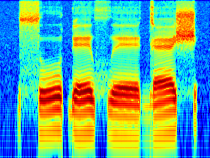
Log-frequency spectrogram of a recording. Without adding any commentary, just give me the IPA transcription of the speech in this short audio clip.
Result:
s o ɗ ɛ xʷ ɛː ɡ æ ʃ

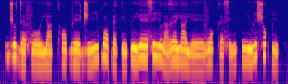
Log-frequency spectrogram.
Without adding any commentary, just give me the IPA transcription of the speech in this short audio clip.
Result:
d͡ʒ ʊ˦ d ɛ˨ f oː˨ j a˨ tʰ ɔ˨ b eː˨ d͡ʒ iː˨˦ ɓ ɔ˦ ɓ ɛ˨ t ĩ˨ p ĩ˦ j eː˦ s iː˦ l a˨ ɣ ɛ˦ j a˦ j eː˨ v ɔ˦ k ɛ˨ s i˨˦ | ŋ ĩ˨ β i˦ ʃ ɔ˦ k͡p i˨

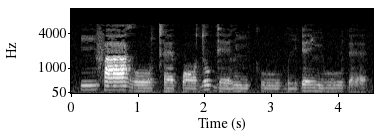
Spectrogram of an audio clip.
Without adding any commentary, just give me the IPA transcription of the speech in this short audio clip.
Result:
i˦ f aː˦ ɣ oː˨ tʰ ɛ˨ p ɔ˨ d ʊ˦ ɡ e˨ l ĩ˨ kʰ uː˨ ɡʷ i˨ ɗ e˦ ɲ uː˦ ɗ ɛ˨

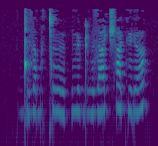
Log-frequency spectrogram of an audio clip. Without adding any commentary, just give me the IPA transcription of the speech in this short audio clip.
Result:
ɡ͡ǃ ɪ z ɐ b œ ǀ ø | lʲ œ ɭ ɖʱ ɪ z a t͡ʃʰ a kʲ œ ɾʲ ɐ

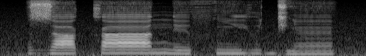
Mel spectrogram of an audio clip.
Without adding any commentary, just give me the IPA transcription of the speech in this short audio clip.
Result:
z a˧ k aː˦ n e˦ f ĩ˦ j ɨ˦ d͡ʒ ɛ̃˧

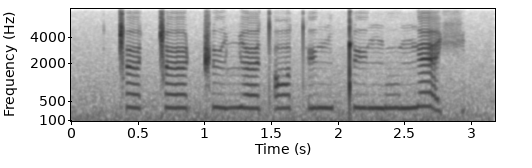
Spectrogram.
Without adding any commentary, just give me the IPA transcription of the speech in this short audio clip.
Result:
ǀ œ ǀ œ ǁ ʉ ʎ œ tʼ ɔ tʼ y ŋ ǃ y ŋ u ŋ ɛ ç

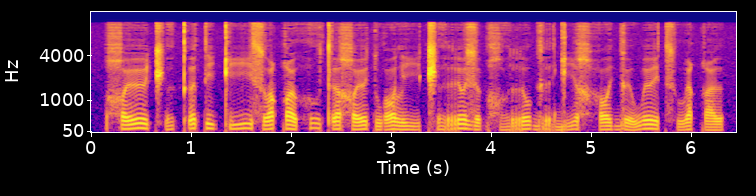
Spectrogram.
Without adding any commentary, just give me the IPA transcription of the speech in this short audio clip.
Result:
χ øː˩˧˩ t͡ʃʼ ə̤˩˧˩ kʼ ə˥˧ t i˧˩˧ kʼ iː˩˧˩ s o˩˧˩ q u˧˩˧ h o̤˥˧ tʼ ə˧ χ øː˩˧˩ t w ɔ˩˧˩ l iː˧˩˧ t͡ʃʼ ə̤˧˩˧ r ɵ˥˧ z ɵ˩˧˩ ɡ χ o̤˩˧˩ r o˥˧ ɡ ə̤˧ r ɡ iː˩˧˩ χ h ɔ˧ ɪ̯ ɡ ø˧˩˧ w ø˥˧ ɪ̯ t͡sʰ u˩˧˩ ɪ̯ q ə˧

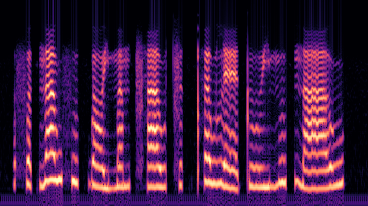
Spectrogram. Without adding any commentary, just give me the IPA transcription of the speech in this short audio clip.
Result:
f ɐ˨ k̚ n̪ aː˥ w f uː˨ k̚ l ɔː˨˩ j m ɐ˨˧ m t͡sʰ aː˨ w t͡s ʊ˨˥ k̚ pʰ ɐ˥ w l ɛː˨˩ t̪ uː˨ j m uː˥ p̚ n̪ aː˨˥ w

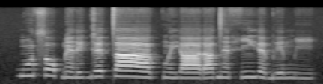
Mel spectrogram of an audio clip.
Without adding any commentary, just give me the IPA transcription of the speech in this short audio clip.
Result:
ɡ ɔ̃˦ s ɔ˦˨ ɓ ɛ̃˨ ɾ e˧ ɡ ɛ˦ t aː˦˨ kʷ ɛ̃˨ j aː˨ ɾ a˦ d ɛ̃˨ h ĩ˦ j ɛ˨ b e˧ m i˨

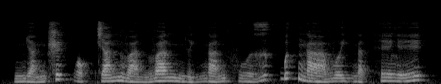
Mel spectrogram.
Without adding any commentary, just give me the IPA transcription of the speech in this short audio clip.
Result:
ɲ a˨˩˦ ŋ ʂ e˦˥ k̚ w ɔ˨˩ p̚ c a˧˥ n v a˨˩ n v a˧ n ɲ ə˨˩˨ j ŋ a˨˩˦ n f u˨˩ ə̯ ɣ ə˦˥ k̚ ɓ ə˦˥ k̚ ŋ aː˨˩ v ə˧ j ŋ a˨˩ t̚ h e˧ l e˧˥

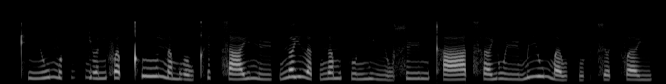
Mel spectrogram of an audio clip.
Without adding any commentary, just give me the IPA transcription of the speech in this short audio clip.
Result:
kʰ iː˨˥ w m ʊ˨˥ k̚ ɐ˥ k̚ j ɵ˨˧ n f ɐ˧ p̚ kʰ uː˥ n̪ ɐ˧ m w o˨˩ w kʰ ɪ˥ k̚ s aː˨˥ j n̪ yː˨ k̚ ŋ ɐ˥ j l ɐ˧ k̚ ŋ ɐ˥ m kʷ ɪ˨˧ ŋ j iː˨˩ w s yː˧ ŋ kʰ aː˨˧ t͡sʰ ɐ˨˧ j w yː˨ m iː˥ w m ɐ˨ w kʷ ɐ˨ k̚ t͡s ɵ˨˥ t̚ f ɐ˧ j

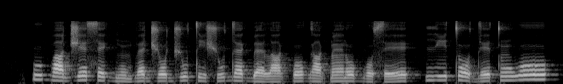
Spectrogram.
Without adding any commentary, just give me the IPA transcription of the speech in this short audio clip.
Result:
k͡p u˦ b a˧ d͡ʒ e˦ s e˧ ɡ͡b ũ˨ b ɛ˧ d͡ʒ o˧ d͡ʒ u˧ t i˨ ʃ u˨˦ d ɛ˧ ɡ͡b ɛ˨ l a˨ k͡p o˧ ɡ a˨ k͡p ɛ̃˧ ɾ o˧ b o˨ s e˨˦ | j i˦ t o˦˨ d e˧ t ũ˦ w o˦

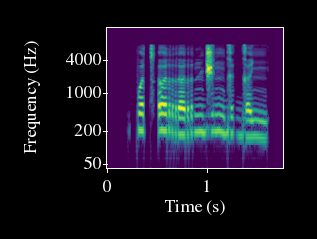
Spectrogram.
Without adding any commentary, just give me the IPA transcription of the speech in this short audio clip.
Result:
p ɤ˧˥˧ t͡sʼ ɤ˥ r ɤ˩˧˩ r n d͡ʒ ɘ˥ ŋ ɡ ɘ˥ ɡ ə˩˧˩ ɲ

